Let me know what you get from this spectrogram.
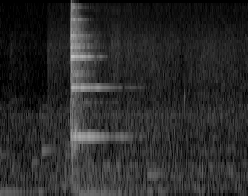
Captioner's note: bell rings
